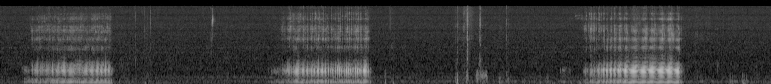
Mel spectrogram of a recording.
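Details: Baby Boston Terrier puppy asleep: three long, loud, rattling snores of about two seconds each, separated by quiet gaps of roughly four seconds; snoring.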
